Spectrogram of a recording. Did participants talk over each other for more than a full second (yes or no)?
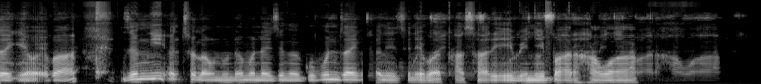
yes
